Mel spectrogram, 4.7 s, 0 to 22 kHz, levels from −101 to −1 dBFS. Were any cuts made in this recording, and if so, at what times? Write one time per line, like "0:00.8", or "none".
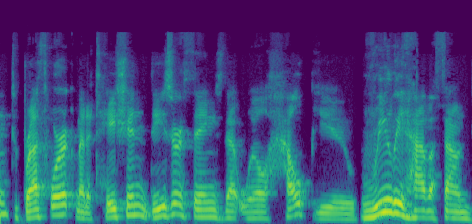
0:03.6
